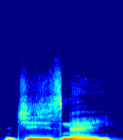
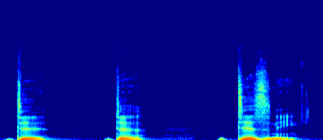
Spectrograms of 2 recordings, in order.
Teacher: this is a hard D at the beginning so there's no G or G it is de de Disney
